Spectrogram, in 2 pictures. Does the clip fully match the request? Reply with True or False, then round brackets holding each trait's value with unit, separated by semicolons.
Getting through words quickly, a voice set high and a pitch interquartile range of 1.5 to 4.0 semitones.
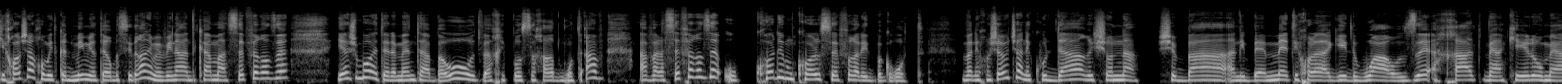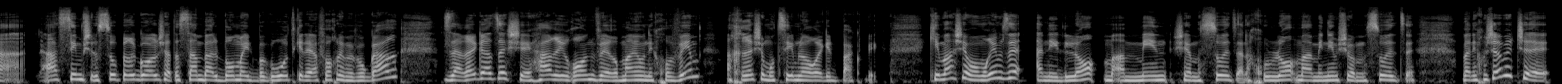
True (160 wpm; 205 Hz; 2.8 semitones)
